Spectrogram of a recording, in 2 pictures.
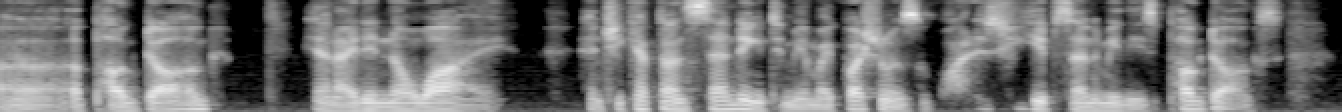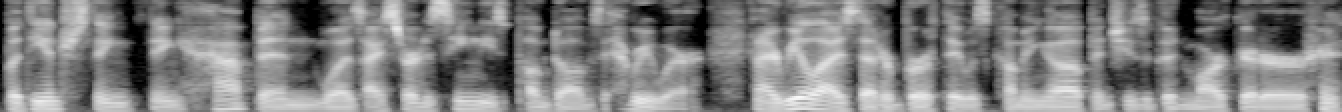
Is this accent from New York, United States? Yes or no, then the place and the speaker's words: yes; New York, United States; I can't talk that slow because I'm from New York.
